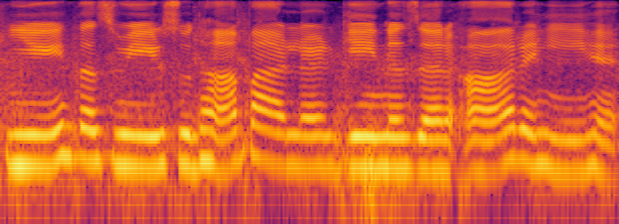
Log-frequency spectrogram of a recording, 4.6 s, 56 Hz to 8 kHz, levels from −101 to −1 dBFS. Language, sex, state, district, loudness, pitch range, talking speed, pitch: Hindi, female, Haryana, Charkhi Dadri, -14 LUFS, 190-215 Hz, 115 wpm, 200 Hz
